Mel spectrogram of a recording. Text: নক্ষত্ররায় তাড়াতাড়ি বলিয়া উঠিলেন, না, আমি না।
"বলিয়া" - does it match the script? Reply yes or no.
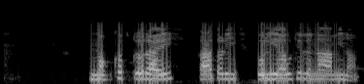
yes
